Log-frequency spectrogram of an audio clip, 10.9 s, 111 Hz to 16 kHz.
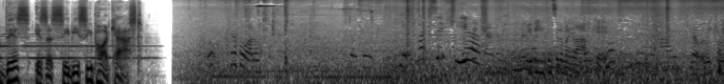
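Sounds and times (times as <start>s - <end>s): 
speech: 0.1s - 2.2s, 6.8s - 9.4s, 10.4s - 10.8s
bus engine rumbling inside a crowded city bus: 2.6s - 10.8s
passengers murmuring inside a crowded bus: 5.3s - 10.8s.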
